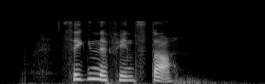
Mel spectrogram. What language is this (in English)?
Norwegian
